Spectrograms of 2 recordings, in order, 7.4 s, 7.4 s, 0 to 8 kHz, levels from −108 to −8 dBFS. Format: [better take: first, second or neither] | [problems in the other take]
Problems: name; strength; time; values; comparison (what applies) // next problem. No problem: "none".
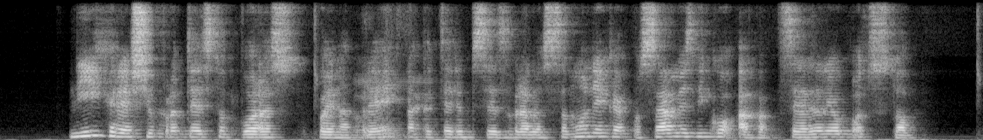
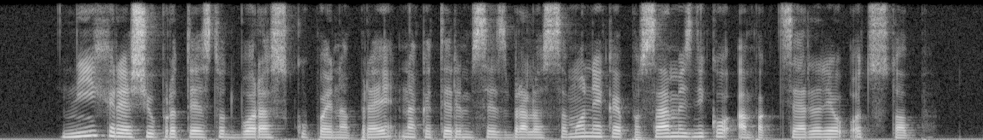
second | noise reduction (neural mask model DeepFilterNet 3)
